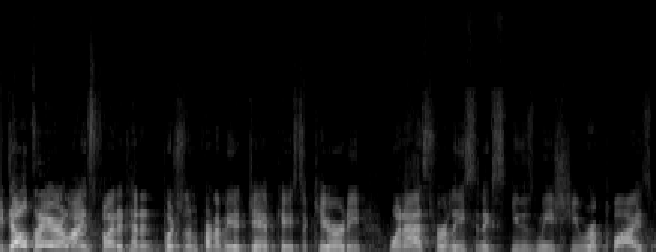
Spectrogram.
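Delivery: fast, high, breathless-sounding recitation; indignant tweet. Acted. Furious passenger dictating complaint tweet, fast high indignation. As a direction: rattle it off at one high pitch. Reads out his angry tweet.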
